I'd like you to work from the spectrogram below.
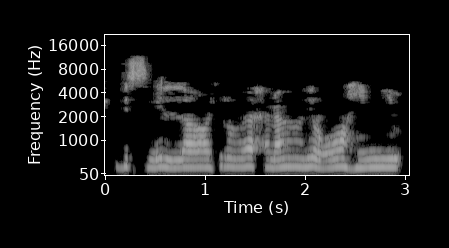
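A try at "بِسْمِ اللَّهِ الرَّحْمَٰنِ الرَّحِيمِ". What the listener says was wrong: ہا کی آواز کلیئر کیوں نہیں آ رہی؟ بسم اللہ الرحمن الرحیم. بسم اللہ الرحمن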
